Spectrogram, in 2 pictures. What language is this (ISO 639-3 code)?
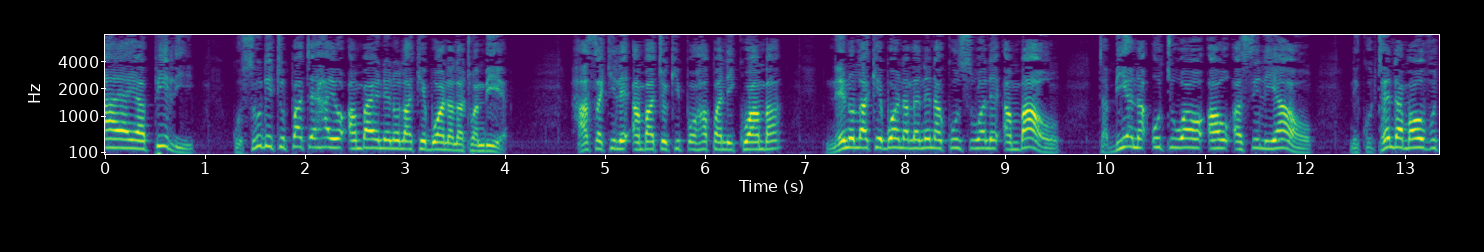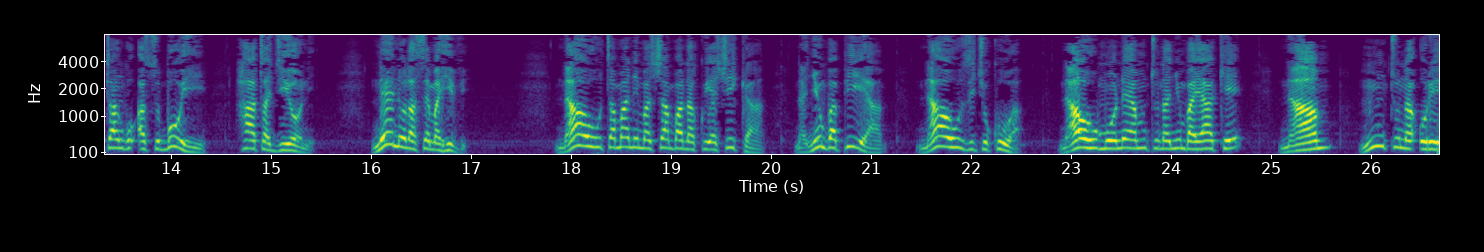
swa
